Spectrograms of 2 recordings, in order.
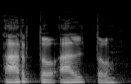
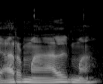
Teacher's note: siempre que ocurre esa sustitución de r por l ocurre entre dos consonantes o al final de una sílaba es decir que responde a un sistema no es así sistemático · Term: lateralización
